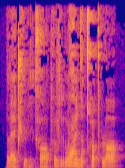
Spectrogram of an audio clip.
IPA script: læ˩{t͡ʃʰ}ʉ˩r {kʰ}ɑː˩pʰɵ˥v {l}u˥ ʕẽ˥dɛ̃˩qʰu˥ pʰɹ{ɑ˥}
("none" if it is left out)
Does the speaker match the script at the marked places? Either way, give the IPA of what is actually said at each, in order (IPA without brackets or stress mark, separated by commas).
t͡ʃʰ, kʰ, r, ɑ˥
